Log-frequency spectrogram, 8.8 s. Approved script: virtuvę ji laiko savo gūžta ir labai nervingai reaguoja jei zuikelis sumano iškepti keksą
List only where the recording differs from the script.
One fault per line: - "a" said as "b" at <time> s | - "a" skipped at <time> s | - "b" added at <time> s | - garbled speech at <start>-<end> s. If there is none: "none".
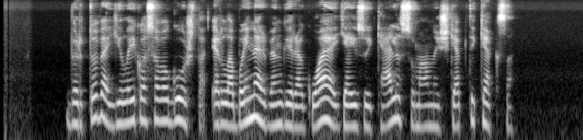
none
